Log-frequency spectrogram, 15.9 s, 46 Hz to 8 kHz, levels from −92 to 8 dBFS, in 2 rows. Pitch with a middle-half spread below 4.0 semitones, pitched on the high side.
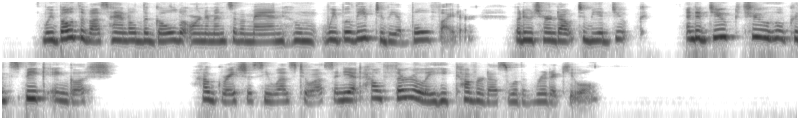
Yes: average, 3.3 semitones; high, 235 Hz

